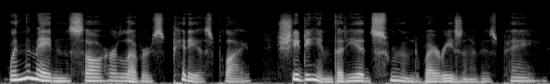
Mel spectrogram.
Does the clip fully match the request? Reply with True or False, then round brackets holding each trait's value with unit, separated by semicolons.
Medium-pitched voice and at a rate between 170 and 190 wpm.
False (160 Hz; 205 wpm)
